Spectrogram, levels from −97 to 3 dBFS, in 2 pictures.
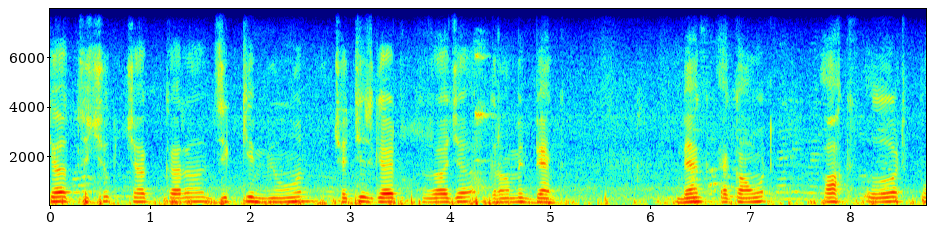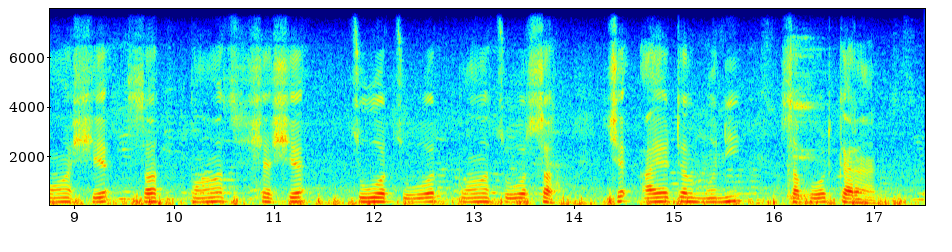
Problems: constant background noise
